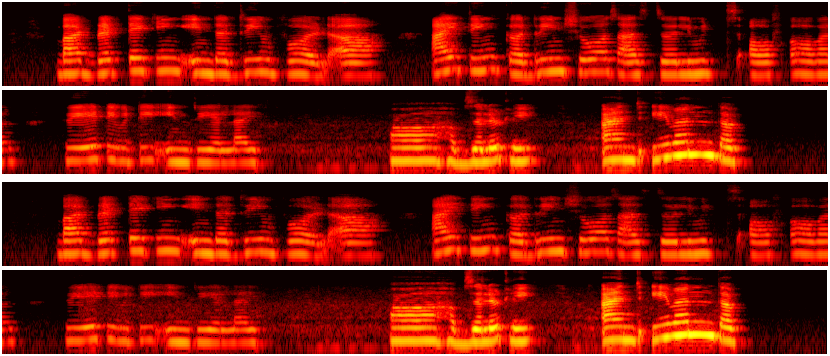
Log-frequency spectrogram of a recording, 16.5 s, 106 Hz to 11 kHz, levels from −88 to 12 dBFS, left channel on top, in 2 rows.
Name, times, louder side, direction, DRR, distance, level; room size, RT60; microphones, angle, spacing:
voice 1, 0.5-3.8 4.3-7.1 7.5-8.4 8.9-10.9, left 2 dB, 60° left, 1.3 m, -35 dB
voice 2, 12.1-13.5 14.3-15.6, right 3 dB, 40° right, 0.8 m, -21 dB
14.0 x 5.1 x 2.7 m
head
